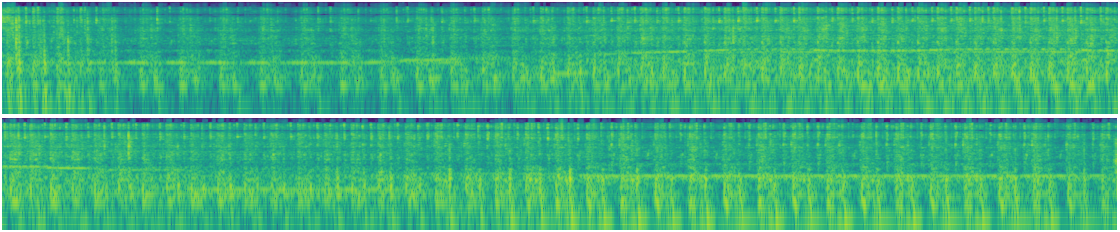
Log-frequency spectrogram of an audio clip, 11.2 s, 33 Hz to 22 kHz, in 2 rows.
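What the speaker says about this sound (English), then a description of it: "Just wanted to introduce you to my sewing machine and the machine embroider function" A Brother SE1900 sewing machine embroiders steadily and continuously, its rapid mechanical stitching whirring at a constant pace with shifting motor tones throughout, no voices.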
